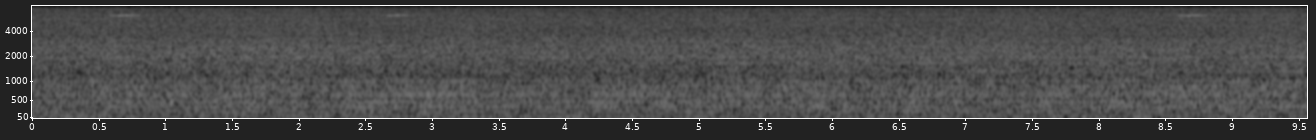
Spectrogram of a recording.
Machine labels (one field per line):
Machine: fan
